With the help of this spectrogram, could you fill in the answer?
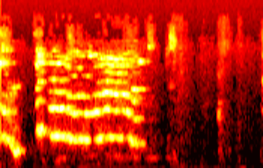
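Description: A hungry female dog lets out an unhappy, drawn-out whine: one high, wavering cry lasting about a second, just after a short yelp, then quiet.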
